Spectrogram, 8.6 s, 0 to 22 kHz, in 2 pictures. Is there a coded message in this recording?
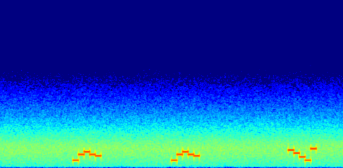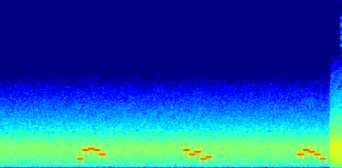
Yes: five-tone selective call (ZVEI) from 0.9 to 8.4 s, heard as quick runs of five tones, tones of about 70 ms, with a squelch burst at the end. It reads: 17976 17976 08511 30007 07935 70973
